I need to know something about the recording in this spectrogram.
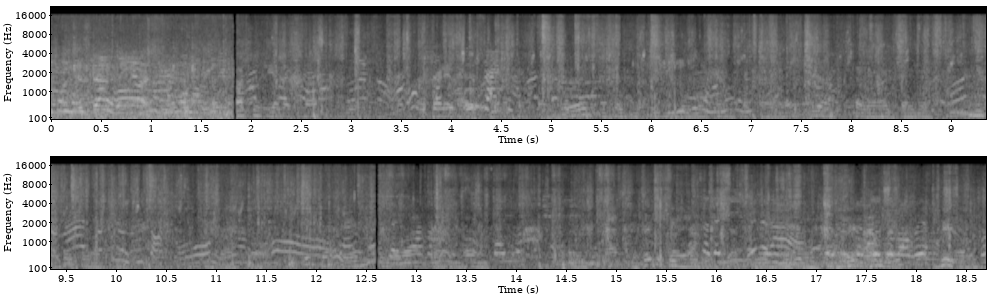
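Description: Faint voices of people talking at a distance, with scattered small clicks.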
